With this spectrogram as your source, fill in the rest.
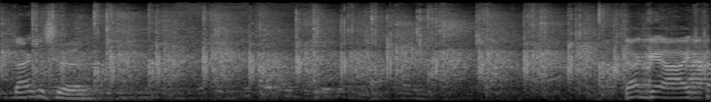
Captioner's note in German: Beifall AfD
